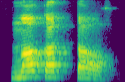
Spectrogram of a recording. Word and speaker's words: mocotó: Mocotó. É o tó. Não é isso? Mocotó. O tó é a última que você pronuncia com mais intensidade.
